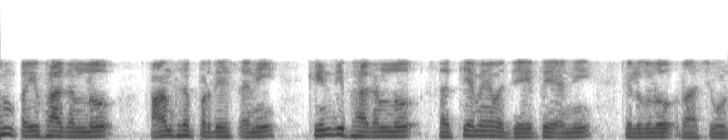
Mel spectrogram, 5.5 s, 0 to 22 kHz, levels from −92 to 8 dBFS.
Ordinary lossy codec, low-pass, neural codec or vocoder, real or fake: Opus, 16 kbps; 3.6 kHz; none; real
